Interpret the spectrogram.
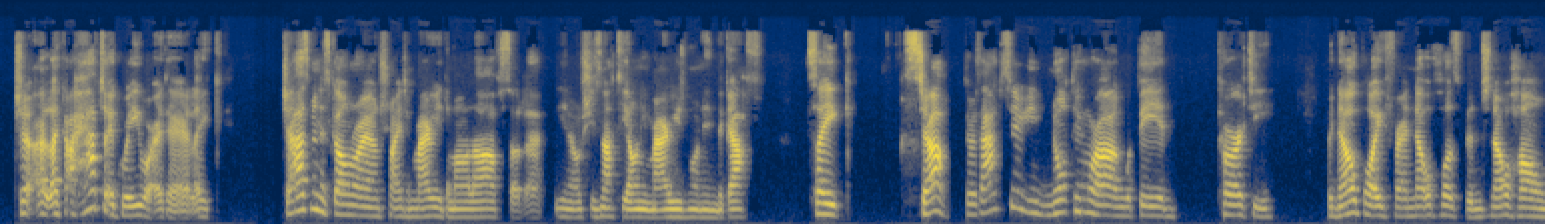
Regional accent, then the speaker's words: Ireland; we're like Irish

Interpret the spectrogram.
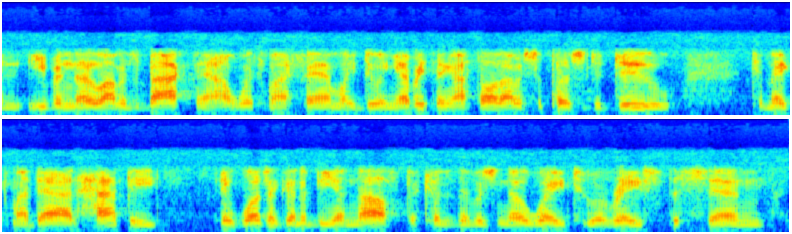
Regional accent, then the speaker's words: South Louisiana, United States; moved away as an adult; my hometown in South Louisiana

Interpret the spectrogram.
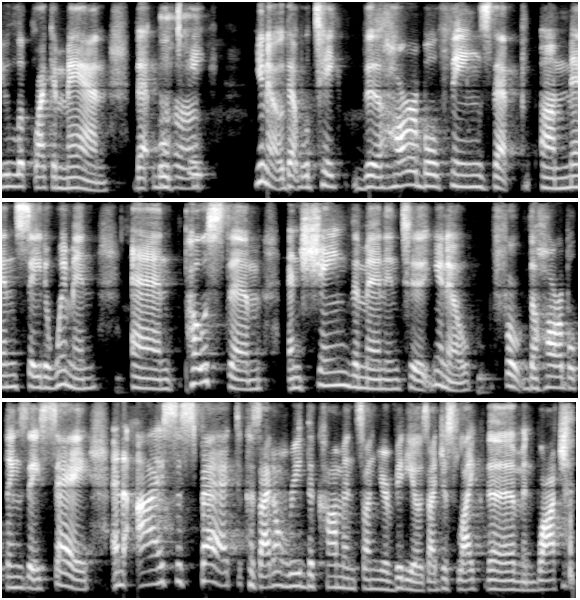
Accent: New York, United States; I'm a New Yorker

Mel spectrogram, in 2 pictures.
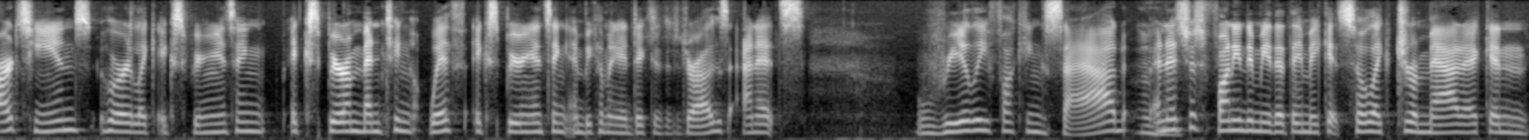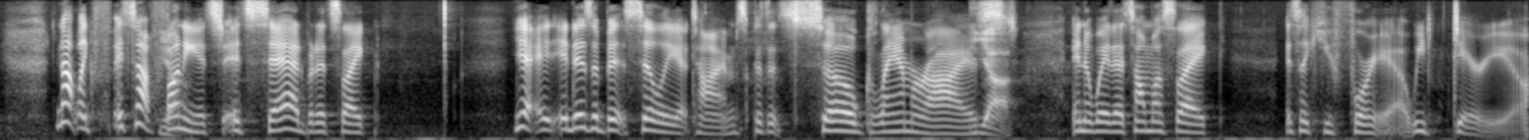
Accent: Porter County, Indiana, United States; I grew up in Porter County

